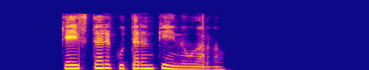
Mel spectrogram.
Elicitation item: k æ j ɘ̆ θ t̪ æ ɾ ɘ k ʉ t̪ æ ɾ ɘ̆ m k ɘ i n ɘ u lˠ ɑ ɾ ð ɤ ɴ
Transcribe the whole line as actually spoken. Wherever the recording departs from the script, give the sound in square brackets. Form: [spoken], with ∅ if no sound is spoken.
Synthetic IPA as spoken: k æ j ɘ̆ [f] t̪ æ ɾ ɘ k ʉ t̪ æ ɾ ɘ̆ [ŋ] k ɘ i n ɘ u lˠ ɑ ɾ ð ɤ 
